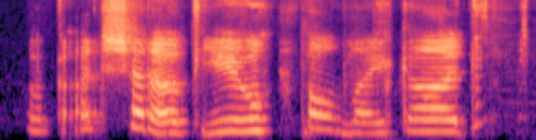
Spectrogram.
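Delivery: tearful outburst, voice catching, choked up. Moved after being told she is a proud parent's daughter, tearing up. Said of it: "I'm tearing up a little bit".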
